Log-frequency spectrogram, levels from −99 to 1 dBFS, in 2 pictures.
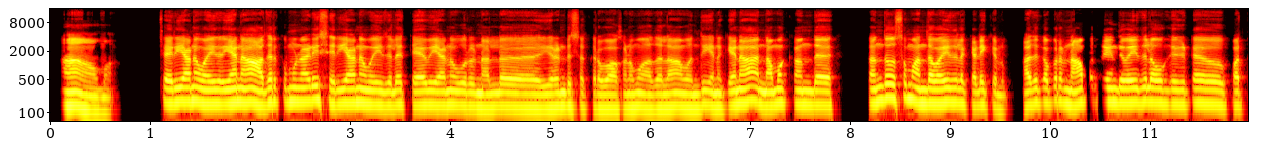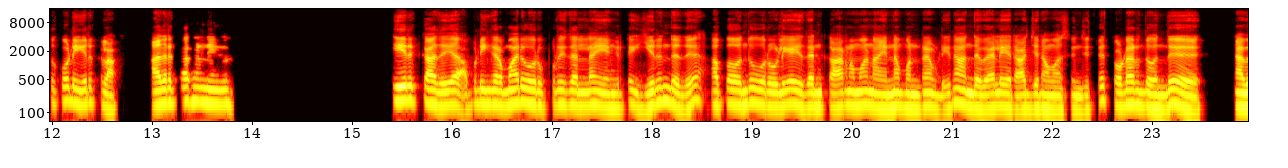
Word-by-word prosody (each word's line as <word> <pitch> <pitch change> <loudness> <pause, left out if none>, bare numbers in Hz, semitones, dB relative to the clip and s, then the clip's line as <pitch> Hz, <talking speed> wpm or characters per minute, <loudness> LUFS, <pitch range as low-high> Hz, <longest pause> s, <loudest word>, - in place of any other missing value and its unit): ஆ, 140 - +4 0.2
ஆமா. 105 -1 -6 0.5
சரியான 170 +2 +4
வயது. 155 0 +3
ஏன்னா, 165 0 +4
அதற்கு 170 +2 -1
முன்னாடி 175 +1 +2
சரியான 160 +2 +2
வயதுல 145 0 0 0.2
தேவையான 145 0 +2
ஒரு 140 -1 -2
நல்ல 130 +2 -2 0.5
2 135 +2 0
சக்கர 130 -1 -7
வாகனமோ, 125 +2 -2
அதெல்லாம் 130 +1 0
வந்து 125 +4 -3
எனக்கு 130 +2 -1
ஏன்னா, 160 +2 +4 0.2
நமக்கு 160 +2 -2
அந்த 150 0 +1 0.5
சந்தோஷமும் 195 +1 +1
அந்த 160 0 +2
வயதுல 165 0 +2
கெடைக்கணும். 135 -6 -3 0.2
அதுக்கப்புறம், 165 +1 -2
45 165 0 0
வயதுல 165 0 +2
உங்ககிட்ட 155 0 -3 0.4
10 145 +2 -4
கோடி 175 -2 +1
இருக்கலாம். 135 -7 -4 0.4
அதற்காக 170 +3 0
நீங்க 155 0 0 1.8
இருக்காது. 170 -6 +2 0.2
அப்படிங்கிறமாரி 155 +1 0
ஒரு 145 - -1
புரிதல்லாம் 145 -1 -1
என்கிட்ட 130 +3 -5 0.2
இருந்தது. 150 -5 -1 0.2
அப்போ 145 +3 -4
வந்து, 150 +3 -2
ஒரு 145 - -2
வழியா 145 +3 0
இதன் 135 0 -1
காரணமா 140 +2 0
நான் 125 -1 0
என்ன 135 +2 0
பண்றேன் 130 +2 -1
அப்படின்னா, 125 +7 -4
அந்த 130 -2 +1
வேலைய 130 0 0
ராஜினாமா 120 -1 -2
செஞ்சுட்டு, 115 +7 -7
தொடர்ந்து 140 -1 0
வந்து 125 +7 +1 0.6
நான் 135 0 +5
150 Hz, 145 wpm, -22 LUFS, 135-165 Hz, 1.8 s, நான்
